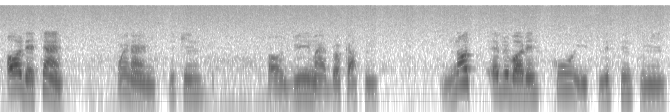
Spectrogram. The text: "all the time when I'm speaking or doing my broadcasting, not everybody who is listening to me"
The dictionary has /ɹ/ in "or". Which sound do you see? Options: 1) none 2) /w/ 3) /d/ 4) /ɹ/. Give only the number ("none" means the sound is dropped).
2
